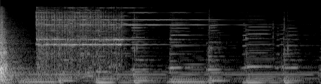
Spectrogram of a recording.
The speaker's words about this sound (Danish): Telefonen den bimler og bamler.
